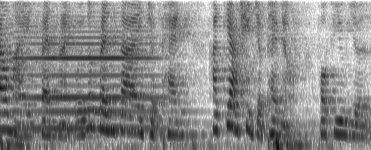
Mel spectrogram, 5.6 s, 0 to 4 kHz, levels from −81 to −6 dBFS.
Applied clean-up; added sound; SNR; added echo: none; Bowed string instrument; 3 dB; reverberation time 1.4 s.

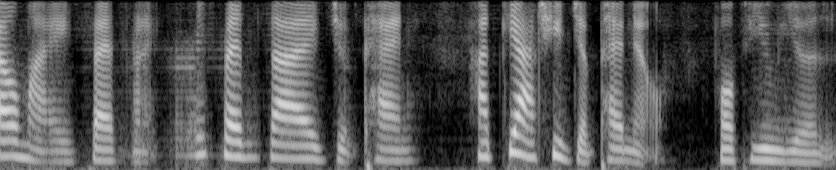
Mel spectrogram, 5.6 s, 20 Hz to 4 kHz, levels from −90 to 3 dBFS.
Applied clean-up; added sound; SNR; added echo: neural separator model SepFormer WHAMR!.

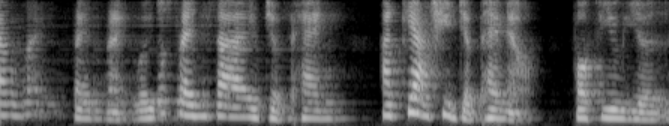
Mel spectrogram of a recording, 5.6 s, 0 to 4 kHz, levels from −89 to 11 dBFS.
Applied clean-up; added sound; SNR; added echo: neural mask model DeepFilterNet 3.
